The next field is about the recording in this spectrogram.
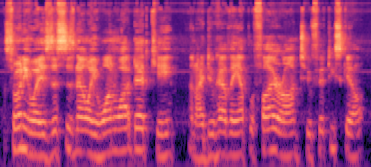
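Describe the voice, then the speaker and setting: A man's voice: a little high, fairly even intonation, fast. A man giving a casual hands-on demonstration as a hobbyist host, plain-spoken and colloquial, with emphatic turns of phrase.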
